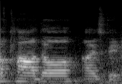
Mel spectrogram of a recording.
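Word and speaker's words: Carte d'Or: you guys not have cardor ice cream it's spelled cart but technically it should be pronounced caror so it sounds quite a lot like car door so I was like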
